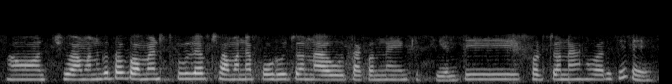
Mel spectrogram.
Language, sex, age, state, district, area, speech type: Odia, female, 30-45, Odisha, Sambalpur, rural, conversation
